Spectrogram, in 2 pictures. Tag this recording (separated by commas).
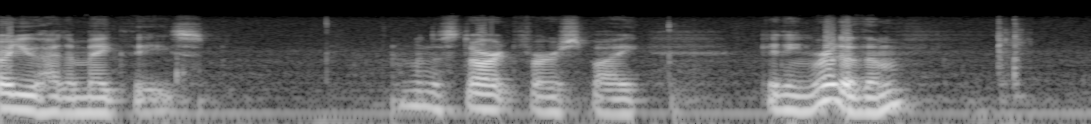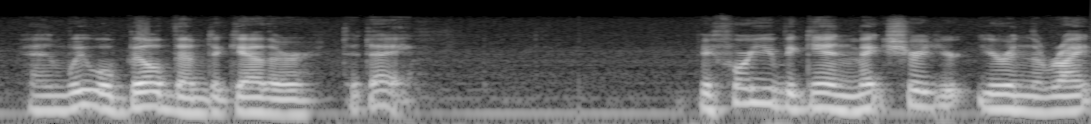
Speech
